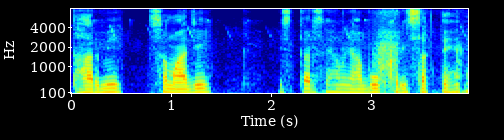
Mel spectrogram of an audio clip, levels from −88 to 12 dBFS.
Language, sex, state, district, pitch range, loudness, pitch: Hindi, male, Chhattisgarh, Rajnandgaon, 115-130 Hz, -21 LUFS, 125 Hz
